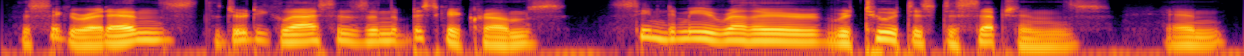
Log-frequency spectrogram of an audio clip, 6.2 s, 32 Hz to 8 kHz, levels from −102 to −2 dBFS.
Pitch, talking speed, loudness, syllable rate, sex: 130 Hz, 165 wpm, -19 LUFS, 5.1 syllables/s, male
